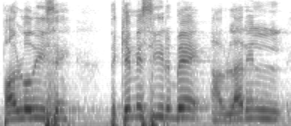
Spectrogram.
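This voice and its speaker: A man's voice: sits high, slow, darkish tone, big-room sound. A man preaching a sermon, telling a personal testimony and acting out the voices of the people in it. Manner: storytelling, acts out quoted voices.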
